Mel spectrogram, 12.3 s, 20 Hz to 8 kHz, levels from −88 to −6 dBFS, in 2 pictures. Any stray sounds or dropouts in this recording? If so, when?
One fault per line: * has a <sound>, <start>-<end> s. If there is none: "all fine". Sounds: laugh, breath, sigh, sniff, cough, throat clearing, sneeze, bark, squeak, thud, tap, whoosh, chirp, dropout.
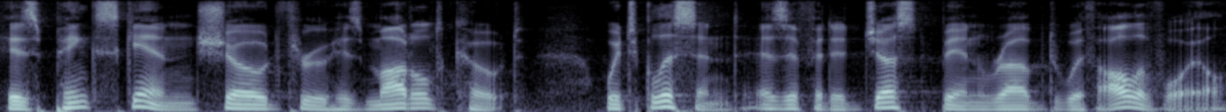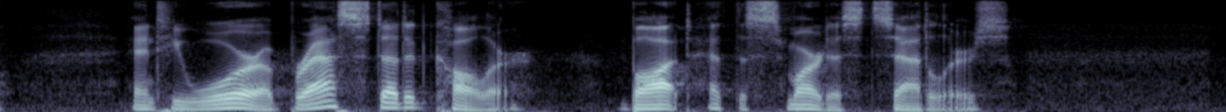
all fine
